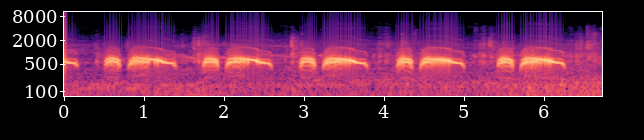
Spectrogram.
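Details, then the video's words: Spotted dove with fighting spirit, cooing to provoke other doves: low coos in pairs, a short note then a longer, slightly falling note, five pairs in under seven seconds at a steady rhythm, with a faint background hum. "chim cu gáy máu chiến thúc gù kích bổi"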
